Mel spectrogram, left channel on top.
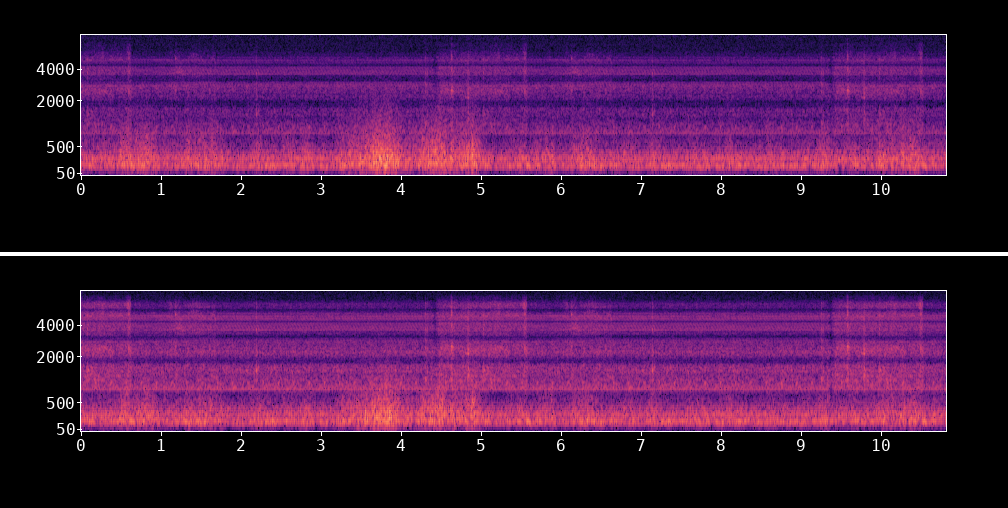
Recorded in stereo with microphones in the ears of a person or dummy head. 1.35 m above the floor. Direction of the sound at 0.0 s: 55° right (ahead or behind).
